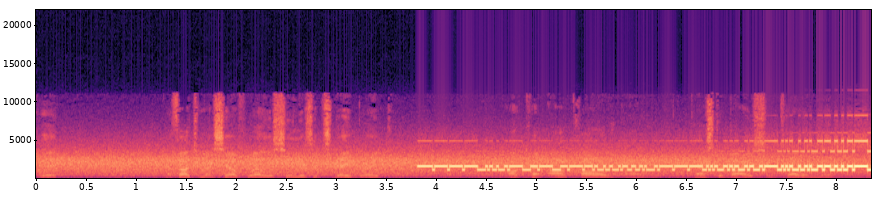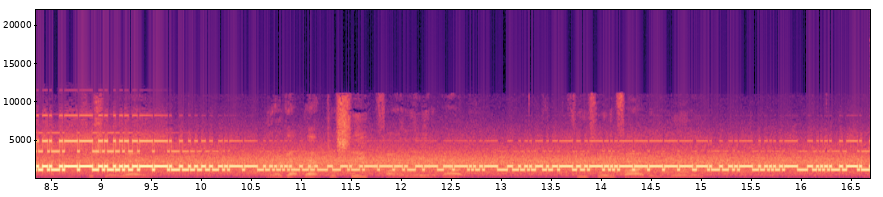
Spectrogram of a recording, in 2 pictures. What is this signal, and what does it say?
RTTY (50 baud, 450 Hz shift), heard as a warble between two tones, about 1420 Hz centre, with radio static and fading. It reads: OOK HIERNAAR ZULLEN WE IN DE TOEKOMST BLIJVEN …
